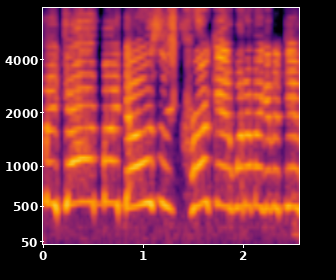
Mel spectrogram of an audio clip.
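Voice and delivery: tearful, crying, pleading tone. Retelling crying to dad after breaking nose as a child: imitating own past crying. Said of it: "I'm crying to my dad".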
